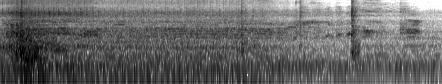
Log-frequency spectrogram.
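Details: Suzuki Burgman scooter after ISC valve diagnosis (valve had been locking from dirt): quick crank and catch, then light steady idle that holds without stalling; normal start and idle.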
